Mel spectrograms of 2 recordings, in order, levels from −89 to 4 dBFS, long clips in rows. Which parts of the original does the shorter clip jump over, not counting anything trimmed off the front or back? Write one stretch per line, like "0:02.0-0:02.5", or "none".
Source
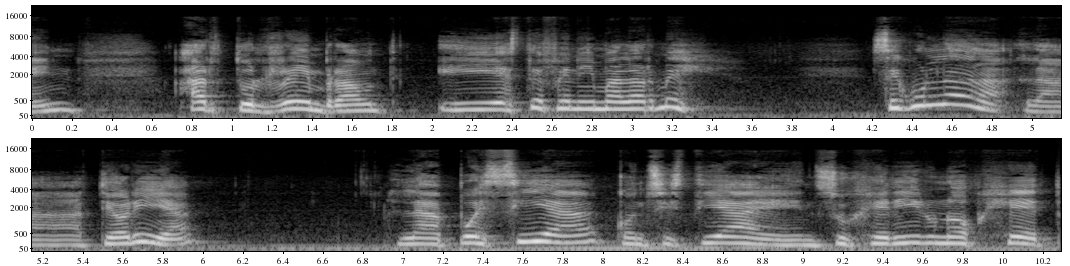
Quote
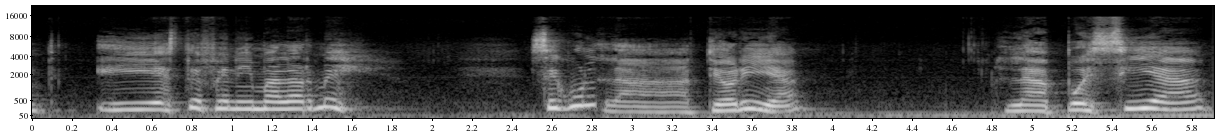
0:04.5-0:04.9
